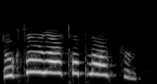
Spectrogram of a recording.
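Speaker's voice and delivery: high, loud hospital page; high loud intercom call; loud announcement. Pretend. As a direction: call the doctors over the speaker.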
